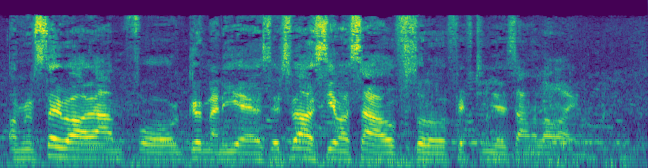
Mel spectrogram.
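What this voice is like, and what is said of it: Southern English accent. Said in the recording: “I noticed by your accent you're from down south, aren't you? From Surrey.”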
